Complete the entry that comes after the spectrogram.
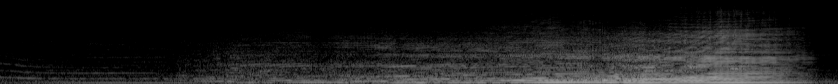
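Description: A racing car's engine accelerating hard, its pitch and loudness climbing, dropping once at a gear change about six seconds in, then climbing again before the sound cuts off suddenly near the end.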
